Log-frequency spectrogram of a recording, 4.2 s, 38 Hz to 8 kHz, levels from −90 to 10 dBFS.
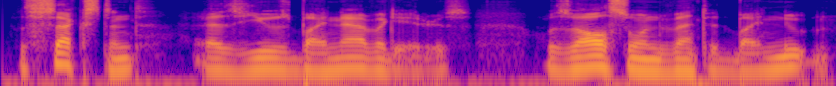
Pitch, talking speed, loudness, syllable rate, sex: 110 Hz, 160 wpm, -20 LUFS, 5.4 syllables/s, male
